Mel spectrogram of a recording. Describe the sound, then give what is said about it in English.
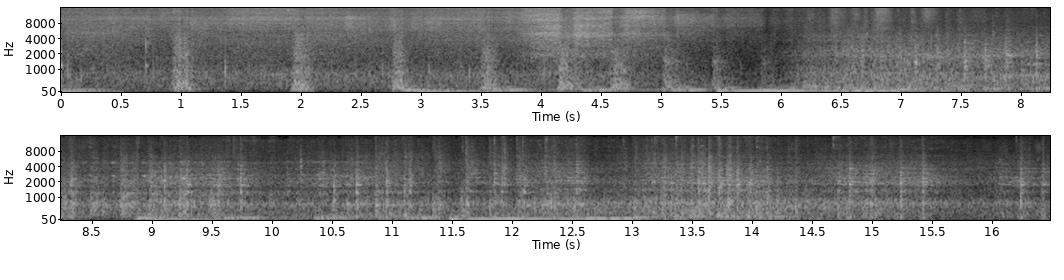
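A few sharp clunks and knocks like a first-class train carriage door shutting, then a train pulls away from London, its low rumble steady beneath a rhythmic clickety-clack of wheels on rails. No one speaks. “After reiterating his desire for me to keep him abreast of developments, simply to report facts in the fullest possible manner, as he had it, and ensuring that I was armed, Holmes closed the door of our first-class carriage and bid us farewell.”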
